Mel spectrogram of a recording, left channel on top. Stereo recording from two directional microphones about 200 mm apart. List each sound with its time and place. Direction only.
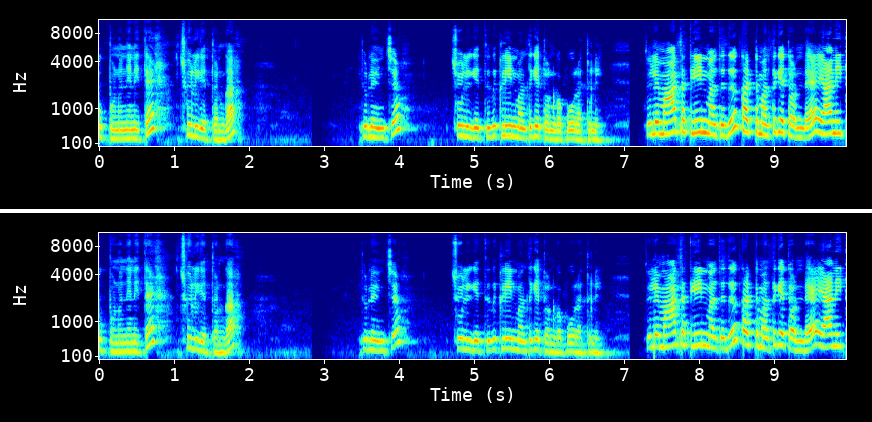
0.0 s a woman's voice: 20° left (ahead or behind)
3.4 s a woman's voice: 30° left (ahead or behind)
